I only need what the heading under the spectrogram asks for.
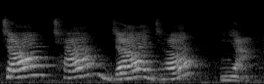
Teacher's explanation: चवर का ये चा, छा, जा, झा, या। तो चा, छा, जा, झा, या, ये इनका उच्चारण स्थान तालु या तालव्य है। और या जो है इसका उच्चारण स्थान ताल भी है और नासिक भी है।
